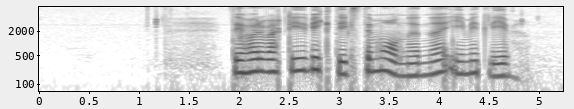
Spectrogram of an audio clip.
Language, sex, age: Norwegian, female, 37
